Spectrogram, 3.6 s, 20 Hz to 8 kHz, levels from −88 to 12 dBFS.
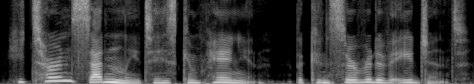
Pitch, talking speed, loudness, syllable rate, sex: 220 Hz, 150 wpm, -17 LUFS, 5.8 syllables/s, female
